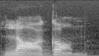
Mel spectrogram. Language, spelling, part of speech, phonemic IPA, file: Swedish, lagom, adverb / adjective, /ˈlɑːˌɡɔm/, Sv-lagom.ogg
- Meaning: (adverb) right, fitting, neither too much nor too little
